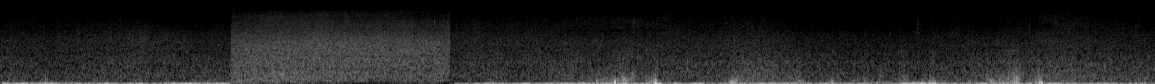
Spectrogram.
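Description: At 2.31 s the everyday sound abruptly loses its top end. Nothing above 13 kHz remains, and the level drops by around 5 dB with no gap at the changeover. A faint new noise floor, roughly 40 dB below the signal, sits underneath. The duller, slightly quieter character persists until 4.50 s, when full bandwidth and level return. This is likely an input switched to a poorer device, whose narrower response and own noise replaced the original capture path for those two seconds.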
